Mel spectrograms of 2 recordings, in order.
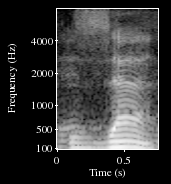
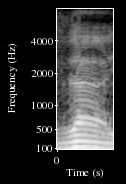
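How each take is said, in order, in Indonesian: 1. Konsonannya bunyi z yang berdengung. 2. Konsonannya bunyi th yang lembut. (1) "Jangan sampai keliru membaca menggunakan huruf z" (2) "tetapi za"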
